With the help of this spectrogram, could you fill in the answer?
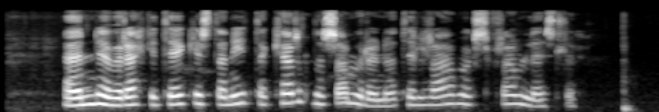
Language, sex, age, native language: Icelandic, female, 30-39, Icelandic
